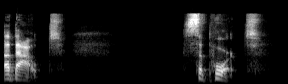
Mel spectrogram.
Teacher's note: we're going to turn the unstressed syllables to that kind of neutral schwa that's similar to American English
